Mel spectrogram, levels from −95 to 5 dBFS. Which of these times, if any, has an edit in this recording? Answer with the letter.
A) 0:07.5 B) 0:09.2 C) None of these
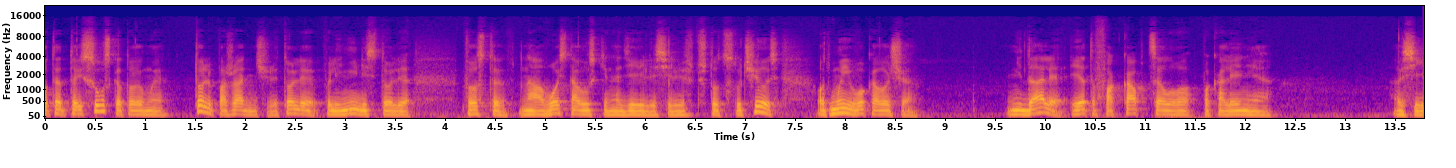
C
